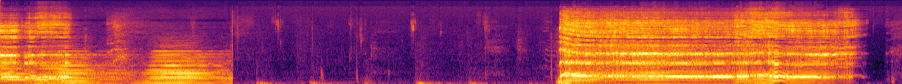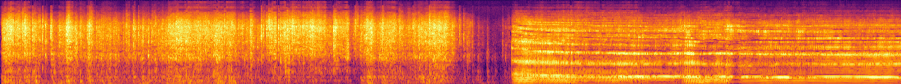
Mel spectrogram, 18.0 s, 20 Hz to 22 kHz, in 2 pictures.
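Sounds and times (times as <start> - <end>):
long drawn-out burps: 0.0 - 1.0, 5.6 - 8.7, 14.1 - 18.0.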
